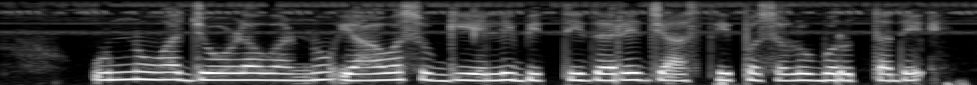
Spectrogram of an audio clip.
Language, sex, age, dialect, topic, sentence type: Kannada, female, 18-24, Dharwad Kannada, agriculture, question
